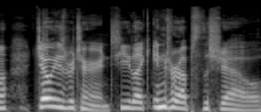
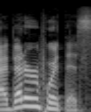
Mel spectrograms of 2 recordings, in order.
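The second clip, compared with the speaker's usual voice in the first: normal talking voice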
